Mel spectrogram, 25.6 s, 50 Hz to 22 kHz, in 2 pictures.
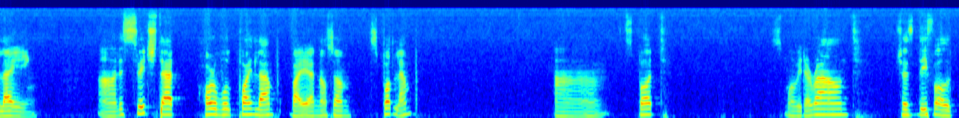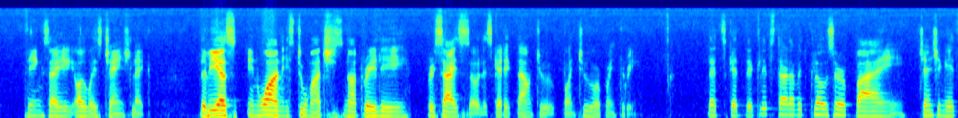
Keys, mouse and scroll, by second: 0.0 Escape, 0.3 KP_1, 0.7 click, 1.2 a, 1.8-3.1 drag, 2.7 KP_3, 5.4 alt+r, 6.7-8.5 drag, 9.0-10.5 drag, 9.5 r, 10.5 middle click, 10.6-11.9 drag, 11.2 KP_1, 11.9 r, 12.0 click, 12.3 middle click, 12.7-14.5 drag, 13.1 KP_1, 14.5 KP_3, 15.0 r, 15.5-17.4 drag, 19.0-21.4 drag, 22.5 click, 23.4 middle click, 23.8 w.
